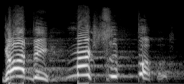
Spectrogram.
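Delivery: high, loud, slow desperate plea; Isaiah crying out before a holy God, loud and anguished. Acted. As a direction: cry it out as one undone. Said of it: "As Isaiah said".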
